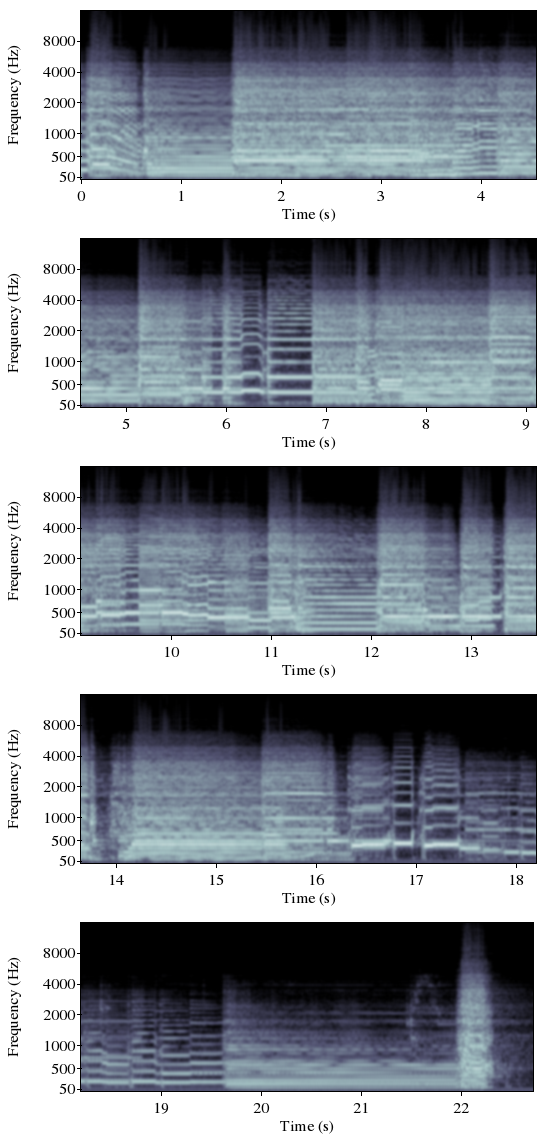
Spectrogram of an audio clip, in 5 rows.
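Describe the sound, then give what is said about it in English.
An electric guitar played through a TS9 Tube Screamer overdrive pedal plays a loud, continuous melodic passage with bent notes and sustained tones, its mildly distorted, warm tone ringing out alone with no talking. “Let's hear this one, man, the TS9.”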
